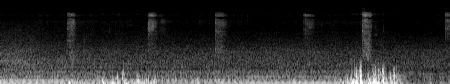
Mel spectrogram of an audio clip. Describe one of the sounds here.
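Jet engines rumble steadily in the distance.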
